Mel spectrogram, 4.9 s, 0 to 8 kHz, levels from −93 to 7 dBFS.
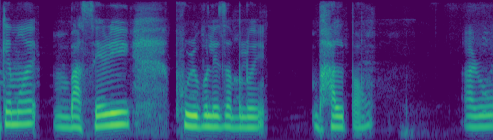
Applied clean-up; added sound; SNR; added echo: none; none; none; none.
